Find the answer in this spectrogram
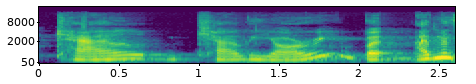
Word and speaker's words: Cagliari: whole time but I completely forgot how to pronounce it right but it's like Cal kaliari but I've been saying it cagliari but yeah that's where I'm going it's the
